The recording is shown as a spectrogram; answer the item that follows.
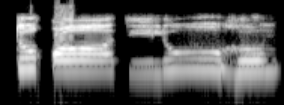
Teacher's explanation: ہے، تُقَاتِلُوهُمْ، قاف ہمارا ہیوی لیٹر ہے، پورا ادا کریں گے، واو مد آئی ہے 2 کاؤنٹ لمبا کریں گے · میم ساکن پہ اظہار شفوی اور ٹائم نہیں دینا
